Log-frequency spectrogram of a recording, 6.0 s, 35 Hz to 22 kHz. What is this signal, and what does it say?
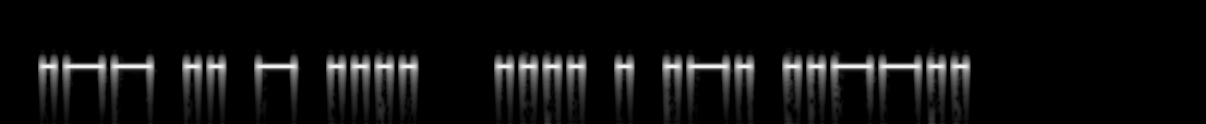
Morse code, heard as a keyed tone, about 20 wpm, 700 Hz. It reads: WITH HER?
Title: Sentences from Top 1000 Words - Review Part 3 - 20wpm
